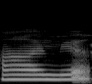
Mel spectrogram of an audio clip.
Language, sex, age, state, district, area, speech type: Kashmiri, female, 18-30, Jammu and Kashmir, Bandipora, rural, read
